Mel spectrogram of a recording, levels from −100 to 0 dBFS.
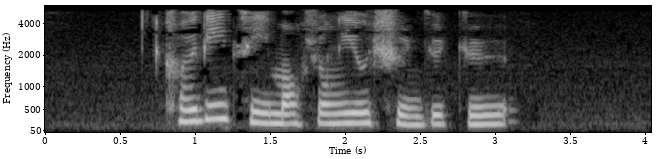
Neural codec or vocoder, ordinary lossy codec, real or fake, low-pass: none; MP3, 32 kbps; real; 5.4 kHz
